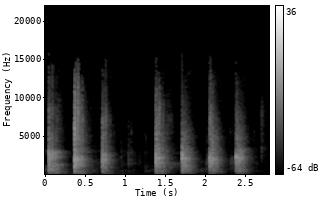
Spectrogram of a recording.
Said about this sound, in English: 3 hand claps, that's all that gets?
